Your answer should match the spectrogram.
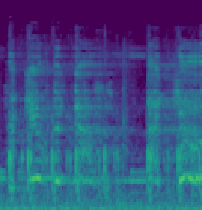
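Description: Pan Asian Creations animated half-skeleton-in-frame Halloween prop playing its recorded soundtrack through its small speaker: eerie held music with a processed, spooky voice over it.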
